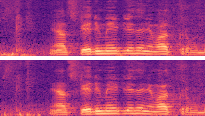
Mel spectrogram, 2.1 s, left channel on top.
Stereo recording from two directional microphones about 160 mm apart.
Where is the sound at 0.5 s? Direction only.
10° left (ahead or behind).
